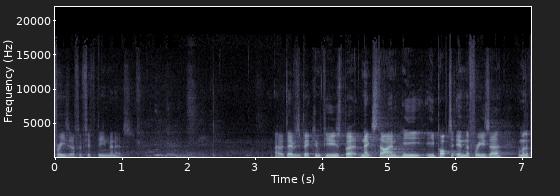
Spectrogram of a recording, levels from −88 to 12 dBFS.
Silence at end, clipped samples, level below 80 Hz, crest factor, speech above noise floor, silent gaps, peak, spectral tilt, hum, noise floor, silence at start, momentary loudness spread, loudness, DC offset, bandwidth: 0 s; under 0.1%; -58 dBFS; 22 dB; 31 dB; none; -2 dBFS; -5.5 dB/octave; none; -55 dBFS; 0 s; 16 LU; -24 LUFS; under 0.1%; 18 kHz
